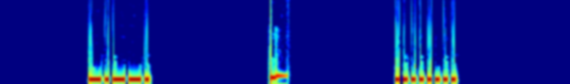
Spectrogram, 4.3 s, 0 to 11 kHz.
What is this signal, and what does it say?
Morse code, heard as a keyed tone, about 38 wpm, 700 Hz. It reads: <KN> <HH>
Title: Single Character (Letter:Number:Punctuation:Prosign) 40wpm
